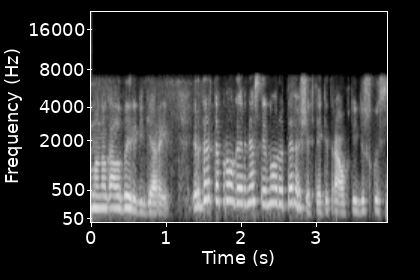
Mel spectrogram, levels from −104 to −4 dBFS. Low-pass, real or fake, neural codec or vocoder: 7.2 kHz; real; none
